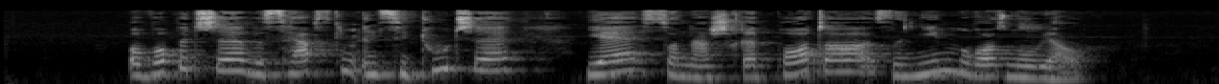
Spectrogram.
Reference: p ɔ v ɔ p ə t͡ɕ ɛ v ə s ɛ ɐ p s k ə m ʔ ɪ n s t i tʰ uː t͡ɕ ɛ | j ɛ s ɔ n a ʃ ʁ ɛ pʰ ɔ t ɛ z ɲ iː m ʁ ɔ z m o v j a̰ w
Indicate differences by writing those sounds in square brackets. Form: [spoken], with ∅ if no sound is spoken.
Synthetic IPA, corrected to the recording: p ɔ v ɔ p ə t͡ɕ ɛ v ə s ɛ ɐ p s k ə m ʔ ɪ n s t i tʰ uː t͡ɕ ɛ | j ɛ s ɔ n a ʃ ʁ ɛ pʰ ɔ t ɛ z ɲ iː m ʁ ɔ z m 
